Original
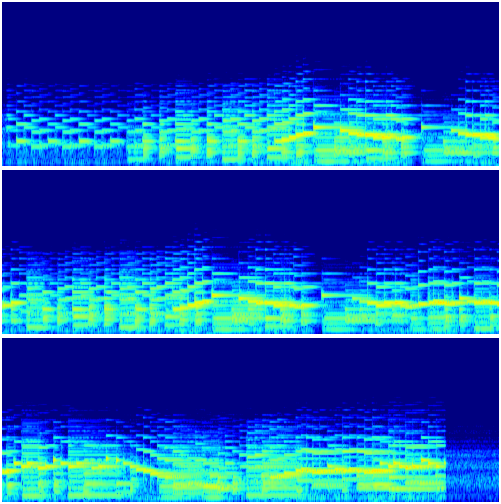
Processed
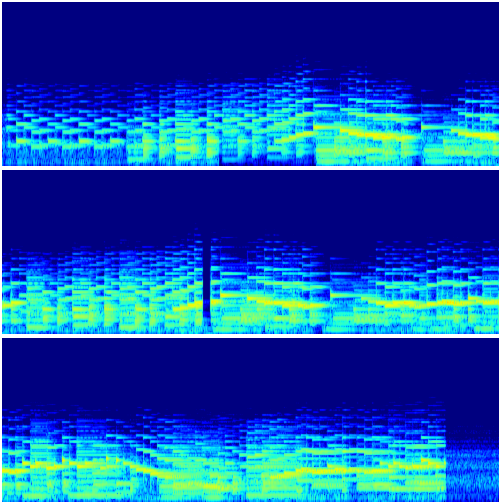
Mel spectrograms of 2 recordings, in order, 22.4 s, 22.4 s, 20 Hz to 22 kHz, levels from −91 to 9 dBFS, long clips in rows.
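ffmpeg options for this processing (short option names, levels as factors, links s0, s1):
-filter_complex "[0:a]asettb=1/sr,asplit=3[s0][s1][s2];[s0]atrim=end=3.244[s3];[s1]atrim=start=3.24:end=4.71,asetpts=PTS-STARTPTS,afade=t=in:d=0.004:c=qsin,afade=t=out:st=1.466:d=0.004:c=qsin,highpass=f=1000:p=1[s4];[s2]atrim=start=4.706[s5];[s3][s4]acrossfade=d=0.004:c1=hsin:c2=qsin[s6];[s6][s5]acrossfade=d=0.004:c1=qsin:c2=hsin,asettb=1/sr,asplit=3[s7][s8][s9];[s7]atrim=end=5.464[s10];[s8]atrim=start=5.46:end=8.5,asetpts=PTS-STARTPTS,afade=t=in:d=0.004:c=qsin,afade=t=out:st=3.036:d=0.004:c=qsin,lowpass=f=2900:w=0.5412,lowpass=f=2900:w=1.3066[s11];[s9]atrim=start=8.496[s12];[s10][s11]acrossfade=d=0.004:c1=hsin:c2=qsin[s13];[s13][s12]acrossfade=d=0.004:c1=qsin:c2=hsin,asettb=1/sr,asplit=3[s14][s15][s16];[s14]atrim=end=10.454[s17];[s15]atrim=start=10.45:end=16.47,asetpts=PTS-STARTPTS,afade=t=in:d=0.004:c=qsin,afade=t=out:st=6.016:d=0.004:c=qsin,acrossover=split=180[s18][s19];[s19]adelay=130[s20];[s18][s20]amix=inputs=2:normalize=0,atrim=end_sample=265482[s21];[s16]atrim=start=16.466[s22];[s17][s21]acrossfade=d=0.004:c1=hsin:c2=qsin[s23];[s23][s22]acrossfade=d=0.004:c1=qsin:c2=hsin,asplit=3[s24][s25][s26];[s24]atrim=end=20.062[s27];[s25]atrim=start=20.058:end=21.092,asetpts=PTS-STARTPTS,volume=0.668[s28];[s26]atrim=start=21.088[s29];[s27][s28]acrossfade=d=0.004:c1=hsin:c2=hsin[s30];[s30][s29]acrossfade=d=0.004:c1=hsin:c2=hsin"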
